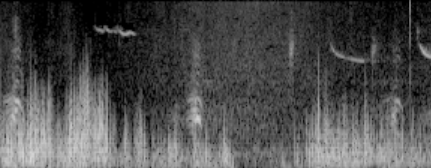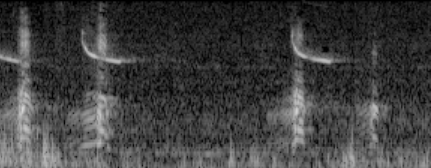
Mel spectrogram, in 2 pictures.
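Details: Canada geese in family groups give a run of harsh, nasal honks in uneven bursts, mixed with broadband rustling and splashing noise and a few thin, high, downward-curving calls.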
